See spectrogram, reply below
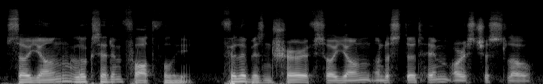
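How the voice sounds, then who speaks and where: A male narrator with a deep, low voice. He reads scripted audio drama narration, telling the story in the third person. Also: normal speed, darkish tone, dry recording.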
